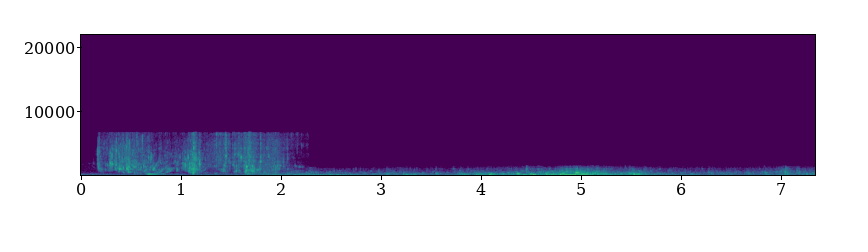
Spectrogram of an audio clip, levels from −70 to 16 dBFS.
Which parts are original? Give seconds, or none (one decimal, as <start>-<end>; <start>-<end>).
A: 0.0-1.3; 2.7-7.3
